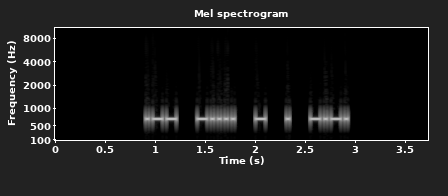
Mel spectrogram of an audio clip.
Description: Morse code, heard as a keyed tone, about 36 wpm, spaced as for 25 wpm, 700 Hz. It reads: W6TEC
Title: USA Call Signs - 5 Characters - 2x Character Spacing - 35wpm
